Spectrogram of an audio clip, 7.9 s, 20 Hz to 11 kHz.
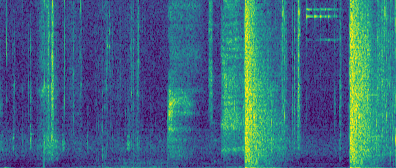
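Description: Hunting rifle fire in Fallout 3 rings out as two loud, sharp reports a couple of seconds apart, each with a short decaying tail over a low game ambience and a softer burst of noise before them.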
